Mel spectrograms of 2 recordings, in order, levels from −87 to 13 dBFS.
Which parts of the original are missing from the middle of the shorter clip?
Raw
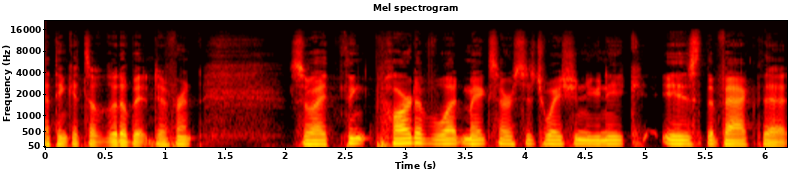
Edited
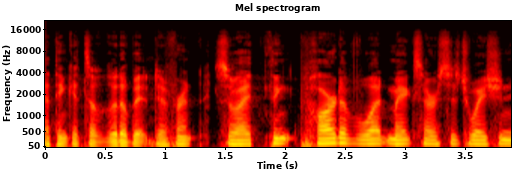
0:01.4-0:02.0

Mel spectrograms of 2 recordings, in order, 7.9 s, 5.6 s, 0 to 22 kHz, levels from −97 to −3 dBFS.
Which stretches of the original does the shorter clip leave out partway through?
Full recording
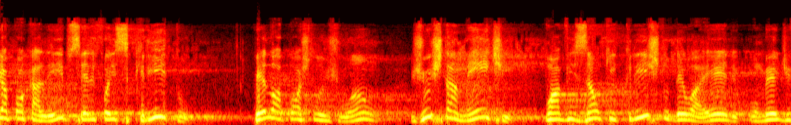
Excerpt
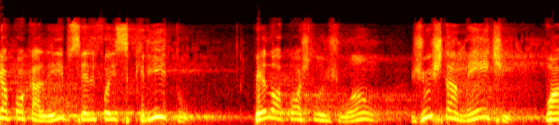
none

